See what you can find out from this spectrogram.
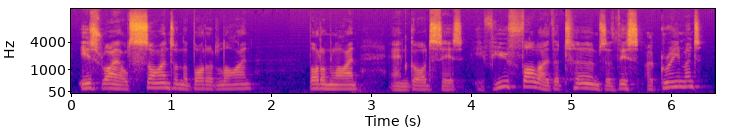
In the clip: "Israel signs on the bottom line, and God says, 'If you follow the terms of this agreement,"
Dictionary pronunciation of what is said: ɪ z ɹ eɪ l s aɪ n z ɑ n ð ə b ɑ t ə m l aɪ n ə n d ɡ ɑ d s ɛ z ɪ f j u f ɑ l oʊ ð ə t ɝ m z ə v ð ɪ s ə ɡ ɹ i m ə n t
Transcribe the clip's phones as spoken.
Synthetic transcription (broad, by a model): ɪ z ɹ eɪ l s aɪ n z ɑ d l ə b ɑ t ə m l aɪ n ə n ɡ ɑ d s ɛ z ɪ f j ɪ f ɑ l oʊ ð ə t ɝ m z ə v ð ɪ s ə ɡ ɹ i m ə n t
